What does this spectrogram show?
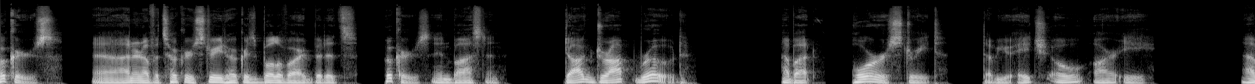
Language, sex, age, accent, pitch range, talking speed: English, male, 50-69, American, 70-95 Hz, 140 wpm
